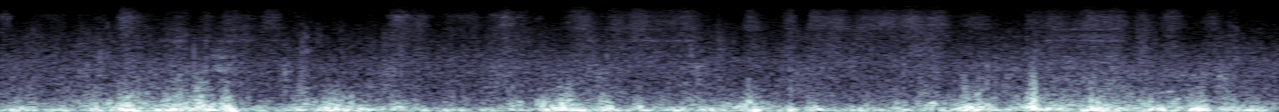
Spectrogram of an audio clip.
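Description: Wind buffeting the microphone in uneven gusts, a low noise that swells and falls throughout.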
